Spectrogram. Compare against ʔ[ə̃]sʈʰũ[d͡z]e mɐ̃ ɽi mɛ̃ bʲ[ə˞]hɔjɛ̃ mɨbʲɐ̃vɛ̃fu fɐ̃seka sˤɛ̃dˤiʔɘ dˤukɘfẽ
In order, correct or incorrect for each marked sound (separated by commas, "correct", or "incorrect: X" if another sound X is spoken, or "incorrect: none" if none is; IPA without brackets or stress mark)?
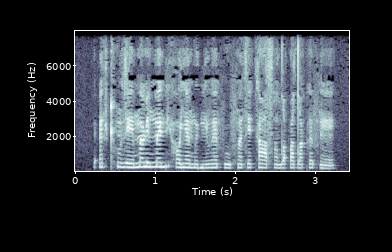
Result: incorrect: ɛ̃, incorrect: z, incorrect: ɐ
